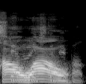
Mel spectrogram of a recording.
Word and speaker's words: Paul Wall: Paul Wall. You got to say it properly. Paul Wall.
